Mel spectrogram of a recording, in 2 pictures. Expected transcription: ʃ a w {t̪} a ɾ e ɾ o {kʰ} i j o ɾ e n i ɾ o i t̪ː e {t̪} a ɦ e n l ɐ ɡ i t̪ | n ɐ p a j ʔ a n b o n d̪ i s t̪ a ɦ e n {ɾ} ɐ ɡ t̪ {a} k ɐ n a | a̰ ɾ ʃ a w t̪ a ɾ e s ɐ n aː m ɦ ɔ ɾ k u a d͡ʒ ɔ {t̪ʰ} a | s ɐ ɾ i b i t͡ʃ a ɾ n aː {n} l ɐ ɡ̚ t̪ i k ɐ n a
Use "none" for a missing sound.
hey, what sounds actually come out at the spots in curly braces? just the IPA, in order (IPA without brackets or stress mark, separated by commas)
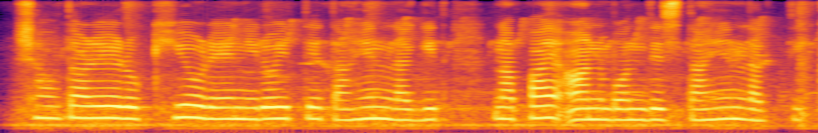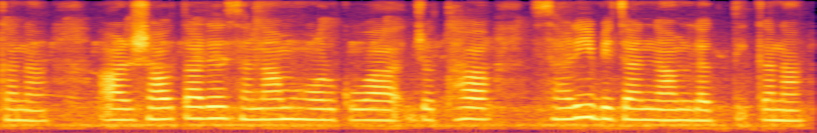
t̪, kʰ, t̪, l, i, t̪ʰ, m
